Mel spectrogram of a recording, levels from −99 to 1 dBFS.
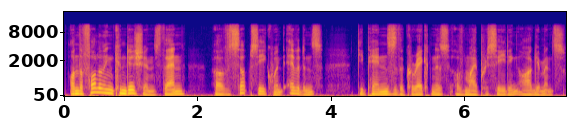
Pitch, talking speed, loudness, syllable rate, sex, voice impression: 110 Hz, 120 wpm, -18 LUFS, 4.9 syllables/s, male, masculine, adult-like, tensed, powerful, slightly hard, slightly muffled, halting, cool, intellectual, calm, mature, reassuring, wild, lively, slightly strict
